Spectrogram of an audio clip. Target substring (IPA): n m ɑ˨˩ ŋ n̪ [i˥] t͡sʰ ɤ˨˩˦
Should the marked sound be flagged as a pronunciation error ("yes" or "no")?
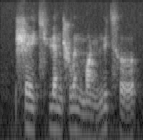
yes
